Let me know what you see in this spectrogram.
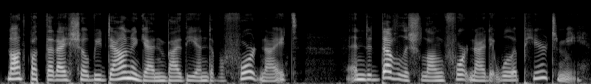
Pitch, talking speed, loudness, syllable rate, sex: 210 Hz, 245 wpm, -20 LUFS, 5.7 syllables/s, female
